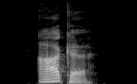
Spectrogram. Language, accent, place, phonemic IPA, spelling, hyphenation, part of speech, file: German, Germany, Berlin, /ˈaːkə/, Aake, Aa‧ke, noun, De-Aake.ogg
- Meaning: 1. alternative form of Aak 2. nominative/accusative/genitive plural of Aak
